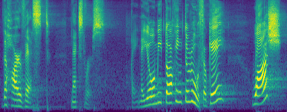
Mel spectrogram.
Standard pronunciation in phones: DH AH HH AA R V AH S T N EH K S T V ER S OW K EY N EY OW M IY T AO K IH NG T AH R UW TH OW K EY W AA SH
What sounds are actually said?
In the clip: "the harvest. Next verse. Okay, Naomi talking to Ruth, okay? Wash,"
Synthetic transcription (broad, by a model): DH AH HH AA R V AH S T N EH K S T V ER S OW K EY N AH OW M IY T AO K IH NG T AH R UW TH OW K EY W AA SH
